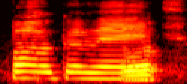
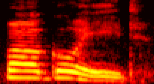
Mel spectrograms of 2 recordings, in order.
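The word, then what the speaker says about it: Bargoed: Oh, it's pronounced Bargoid.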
